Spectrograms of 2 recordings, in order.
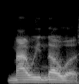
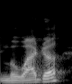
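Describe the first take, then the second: First: The name is said in separate parts, Maui Noah. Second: The name is said as two blended syllables, Muaga. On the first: The speaker calls it right. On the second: The speaker calls it wrong.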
